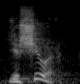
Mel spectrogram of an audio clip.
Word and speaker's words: Yeshua: Some people pronounce the name of Jesus in Hebrew that way, Yeshua.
